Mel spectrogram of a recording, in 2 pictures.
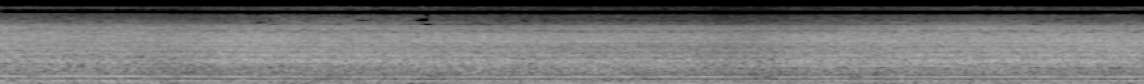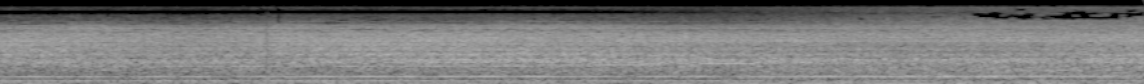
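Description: Jet engines whine steadily as an airliner rolls along the ground.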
